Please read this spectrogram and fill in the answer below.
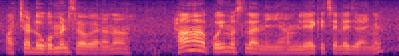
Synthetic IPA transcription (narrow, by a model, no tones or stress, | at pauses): ɐtːʃʰaɖoːkumẽɳʈsʋɐɣɛːɾana | hãːɦãːkoːimɐslanɐɦĩɦɛɦɐmleːket͡ʃɐled͡ʒaːẽːŋɡeː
